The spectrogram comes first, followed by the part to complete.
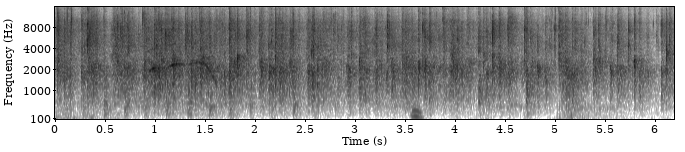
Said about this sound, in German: Das heisst, Kufalis hat eine Gourmet-Punktzahl von 11. Gratulieren. Gratulieren. Applaus bitte.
